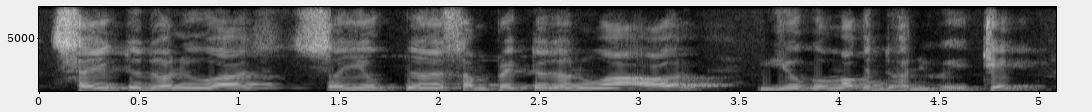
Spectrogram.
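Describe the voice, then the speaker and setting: A man gives an exam-prep grammar lecture, posing questions and answering them himself while repeating each point several times. His delivery is slow and halting, restating fragments, in a high, warm voice.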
